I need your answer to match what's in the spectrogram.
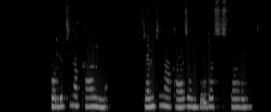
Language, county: Lithuanian, Šiauliai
